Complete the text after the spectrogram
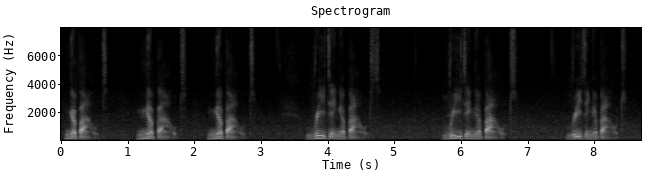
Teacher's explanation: It's a nasal sound, it comes out your nose, and it's a consonant. · These two almost blend into one word actually because of the nasal sound coming out of your nose, but the consonant is still tacked onto the beginning of the second word. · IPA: /ˈriːdɪ. ŋəˈbaʊt/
